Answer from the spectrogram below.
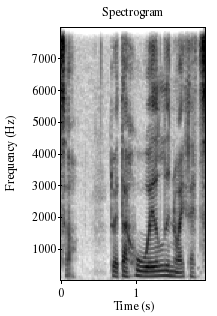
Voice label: "hwyl", Welsh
